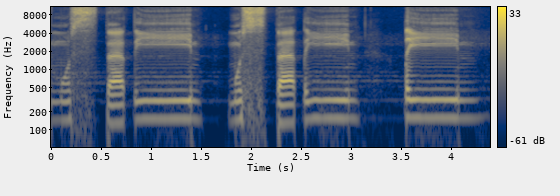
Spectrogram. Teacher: Jadi penebalannya bukan dari bibir, akan tapi dari ujung lisan yang naik, yaitu huruf qaf.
